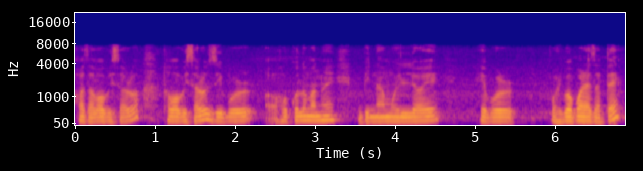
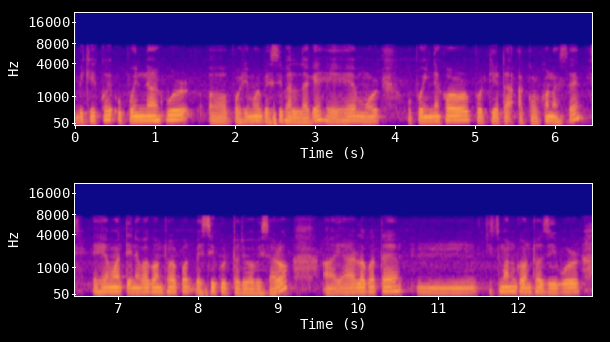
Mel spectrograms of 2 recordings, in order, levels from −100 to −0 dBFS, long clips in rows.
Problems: background sounds at intervals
